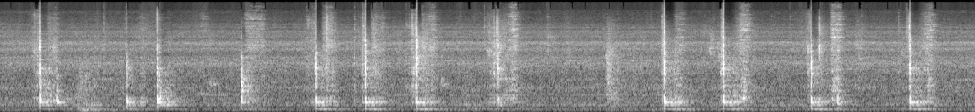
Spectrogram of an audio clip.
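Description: A knife cutting okra into pieces on a board, with irregular sharp chops and taps spaced out one by one, close and clear with no talk.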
